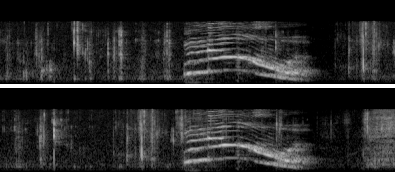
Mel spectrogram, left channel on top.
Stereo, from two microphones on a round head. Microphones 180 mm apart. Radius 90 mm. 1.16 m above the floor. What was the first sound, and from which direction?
A shout, centre (ahead or behind).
